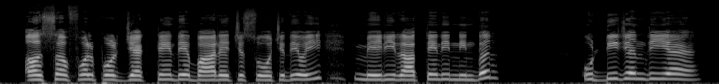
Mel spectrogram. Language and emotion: Dogri, fearful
